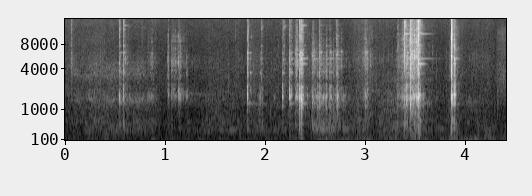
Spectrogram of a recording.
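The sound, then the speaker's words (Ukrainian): A rifle bolt is inserted while the rifle is being assembled, sliding into place in its uppermost position with a series of sharp metallic clicks and scrapes, irregular and bright, the loudest clacks coming near the end, with no one speaking. “Вставляємо затвор. Він повинен бути у верхньому крайньому положенні.”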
